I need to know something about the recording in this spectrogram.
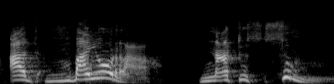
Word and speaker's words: ad maiora natus sum: And this Latin phrase is pronounced in this manner: ad maiora natus sum.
